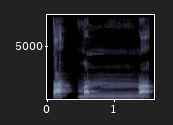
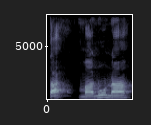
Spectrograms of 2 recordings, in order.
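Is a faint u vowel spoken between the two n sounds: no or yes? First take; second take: no; yes. First: The double n is said with no vowel between. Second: A faint u vowel is heard between the n sounds. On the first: "इस्माम करे रहो है" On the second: "रोम चेता पढ़े जो तरीको"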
